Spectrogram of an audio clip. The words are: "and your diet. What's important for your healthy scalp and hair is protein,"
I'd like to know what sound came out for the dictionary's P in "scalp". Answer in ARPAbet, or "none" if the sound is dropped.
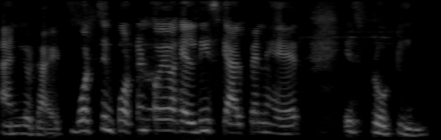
P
